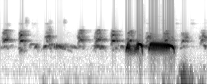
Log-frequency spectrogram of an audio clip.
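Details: Spotted dove decoy singing in the 'thổ đồng' style to urge a rival male to fight: a run of soft, repeated breathy coos, then a strong deep double coo with a long vibrating final note, and a brief low thump.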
